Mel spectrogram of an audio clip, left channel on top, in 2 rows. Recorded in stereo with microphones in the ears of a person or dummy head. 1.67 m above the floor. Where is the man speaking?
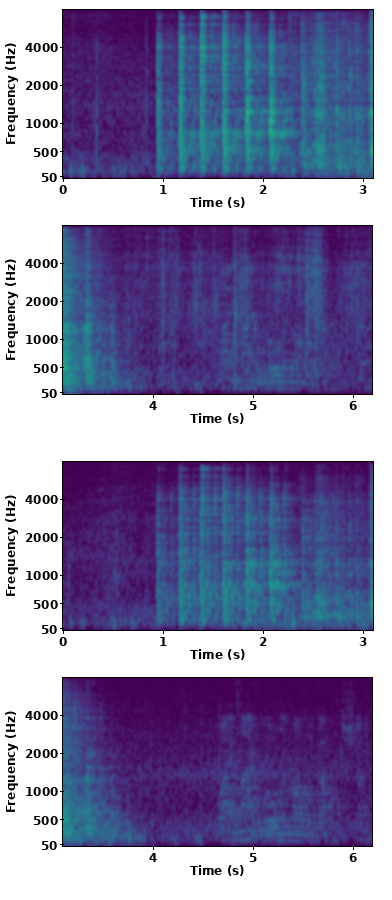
20° right (ahead or behind), 8 m.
